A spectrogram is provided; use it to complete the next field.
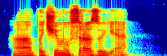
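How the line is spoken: Autocrat's snort. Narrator (Russian): фыркнул самодержец

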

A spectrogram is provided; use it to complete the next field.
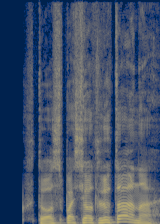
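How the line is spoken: Loud shout. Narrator (Russian): громко крикнул Сун Цзян

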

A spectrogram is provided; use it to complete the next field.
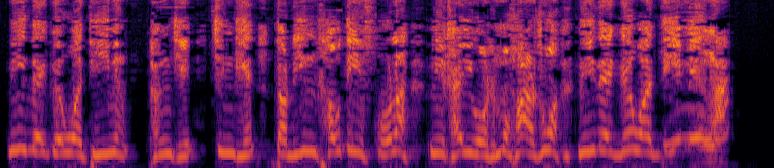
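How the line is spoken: Furious yelling. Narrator (Chinese): 蒋平连打带嚷嚷

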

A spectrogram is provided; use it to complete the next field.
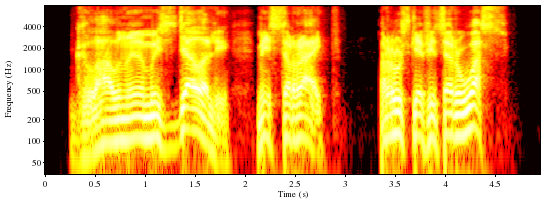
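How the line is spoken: Sharp. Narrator (Russian): резко сказал букинист

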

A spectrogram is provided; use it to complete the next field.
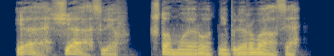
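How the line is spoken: Quiet, smiling. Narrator (Russian): не убирая с лица улыбки, негромко произнес он

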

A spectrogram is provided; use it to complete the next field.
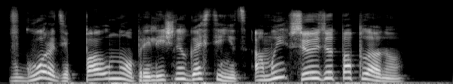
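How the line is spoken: Deliberately loud announcement. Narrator (Russian): намеренно громко объявила Яна

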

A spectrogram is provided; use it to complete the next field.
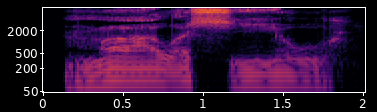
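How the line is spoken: Sigh. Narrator (Russian): вздохнул Муромец

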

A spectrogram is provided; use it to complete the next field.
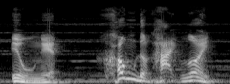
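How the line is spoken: Stern shout. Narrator (Vietnamese): Thầy Hậu quát

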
